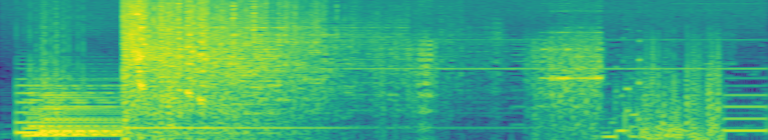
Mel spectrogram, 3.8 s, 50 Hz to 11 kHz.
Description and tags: Casio CA110 circuit bent and fed into mic input on Mac. Trimmed with Audacity. No effects.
